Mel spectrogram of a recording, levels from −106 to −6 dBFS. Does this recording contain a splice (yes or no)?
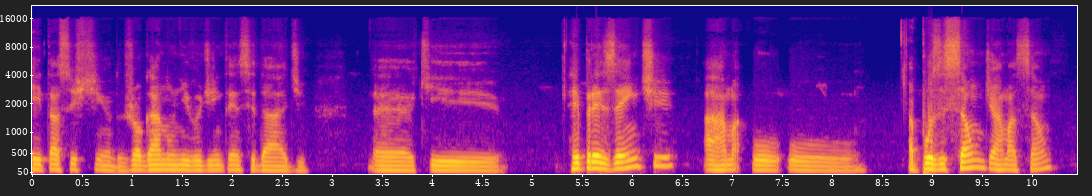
no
